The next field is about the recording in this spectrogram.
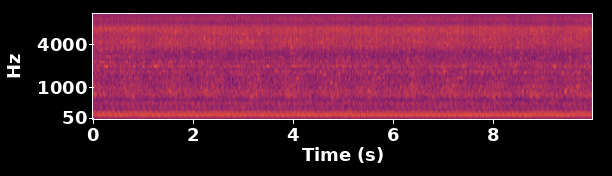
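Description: Smooth, steady V8 diesel idle with an even low beat and no knocks or rattles; engine runs clean and healthy.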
